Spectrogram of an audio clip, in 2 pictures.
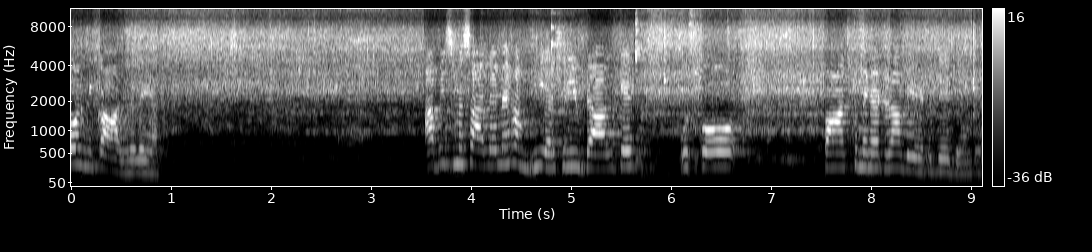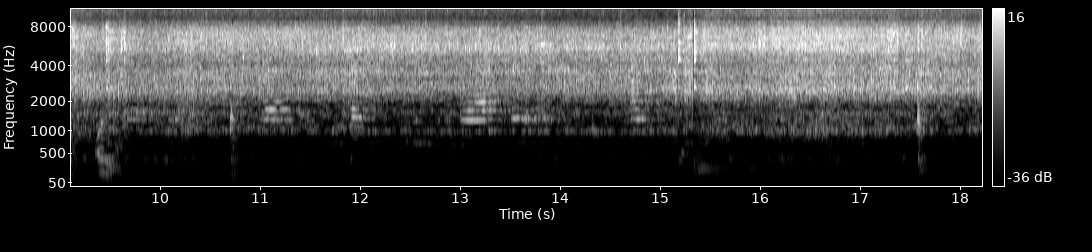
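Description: A metal strainer scrapes and clinks against a metal pot.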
